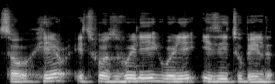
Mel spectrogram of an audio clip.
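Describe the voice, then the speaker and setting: In a French accent, a man speaks at a fairly slow pace and medium pitch, his intonation monotone and flat. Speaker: park builder, game design contestant. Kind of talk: interview about own work. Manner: halting, many repetitions and fillers.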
